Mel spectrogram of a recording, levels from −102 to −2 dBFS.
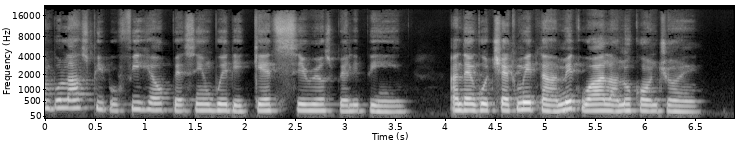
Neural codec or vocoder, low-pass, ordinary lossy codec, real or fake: autoencoder, 48 kHz, 128 numbers a frame, DAC-VAE, trained on Japanese speech; 19.8 kHz; MP3, 96 kbps; fake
